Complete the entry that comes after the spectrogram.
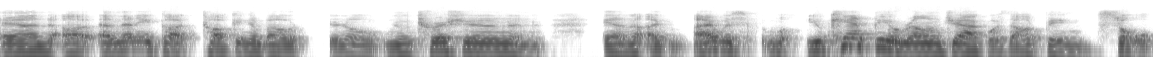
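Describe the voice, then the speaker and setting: A woman's very deep, low voice with an American accent, a dark, mellow tone, ordinary pitch variation and a fairly slow pace. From US Midwest, Minneapolis. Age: 90s. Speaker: fitness personality. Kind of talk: interview storytelling. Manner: halting.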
